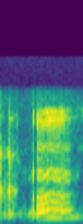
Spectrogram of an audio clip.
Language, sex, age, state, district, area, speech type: Assamese, male, 30-45, Assam, Sonitpur, rural, conversation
